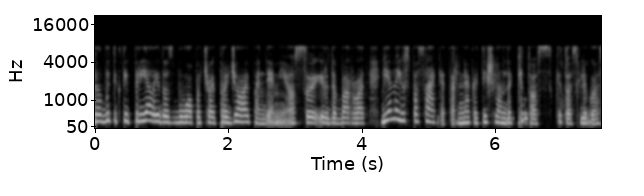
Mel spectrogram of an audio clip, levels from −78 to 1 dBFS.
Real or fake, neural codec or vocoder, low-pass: real; none; 7.2 kHz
